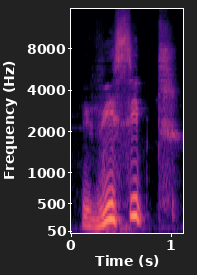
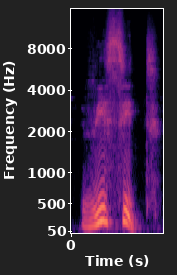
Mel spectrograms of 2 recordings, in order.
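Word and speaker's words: receipt: तर यसको correct प्रोनन्सिएसन रिसिट रिसिट रिसिट रिसिट mince रसिद. रिसिट भन्ने रिसिप्ट भन्ने होइन. यो पीलाई पनि उच्चारण गर्ने गरिएको छ तर त्यो गलत हो, त्यो साइलेन्ट हुन्छ.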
